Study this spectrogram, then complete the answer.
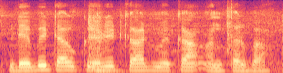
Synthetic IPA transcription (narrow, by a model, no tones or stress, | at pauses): ɖeːbiʈaɾkɾeːɖɪʈkaːɾɖmẽkaə̃nt̪əɾbaː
